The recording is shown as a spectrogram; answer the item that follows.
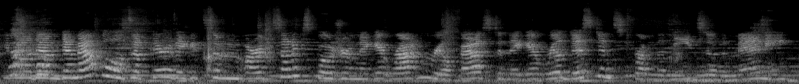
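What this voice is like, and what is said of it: Put-on accent, drifting, funny-sounding. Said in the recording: “Your accent shifted a degree at the end there, and it sounded really funny.”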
